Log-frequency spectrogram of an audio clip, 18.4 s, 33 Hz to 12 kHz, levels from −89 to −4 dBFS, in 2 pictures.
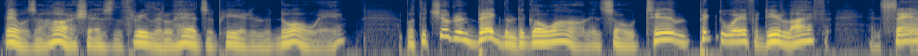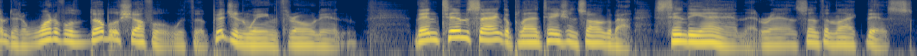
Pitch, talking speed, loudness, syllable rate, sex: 135 Hz, 185 wpm, -21 LUFS, 4.7 syllables/s, male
